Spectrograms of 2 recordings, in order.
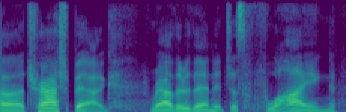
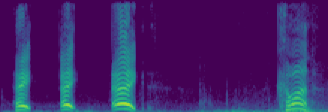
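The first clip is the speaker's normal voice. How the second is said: loud, much higher sharp calls; yelling at the dog; 13 semitones higher, 10 dB louder than usual. Real, not acted. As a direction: call the dog back hard. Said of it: "Sorry if you had to hear me yelling at him".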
